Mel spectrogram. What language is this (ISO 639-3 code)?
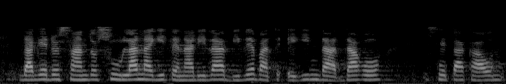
eus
